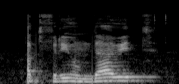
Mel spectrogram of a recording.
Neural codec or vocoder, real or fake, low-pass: none; real; 10.8 kHz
